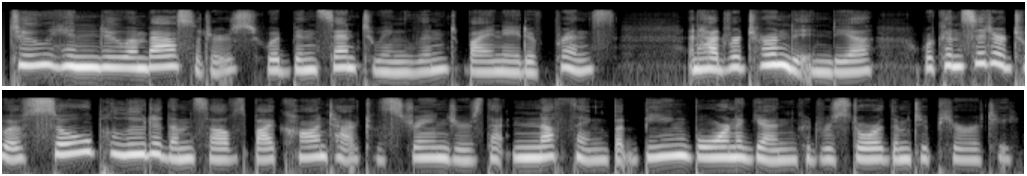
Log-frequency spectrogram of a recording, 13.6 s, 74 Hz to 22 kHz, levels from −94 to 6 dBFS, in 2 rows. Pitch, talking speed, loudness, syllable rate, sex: 235 Hz, 175 wpm, -17 LUFS, 5.3 syllables/s, female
